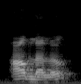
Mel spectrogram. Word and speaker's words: háblalo: Attached to the end, I have háblalo. The stress is 3 syllables or more back.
